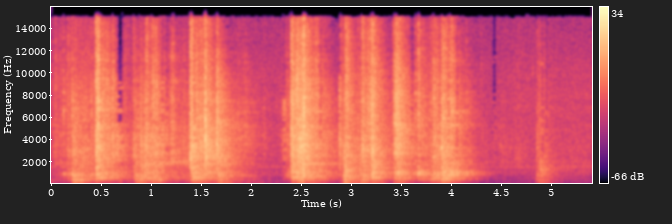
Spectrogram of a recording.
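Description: Metal pots and lids clattering as someone rummages in a kitchen cabinet: a run of knocks and clanks for about four seconds, then a single knock near the end.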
